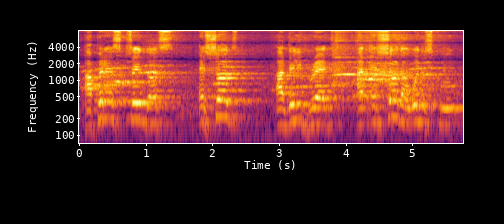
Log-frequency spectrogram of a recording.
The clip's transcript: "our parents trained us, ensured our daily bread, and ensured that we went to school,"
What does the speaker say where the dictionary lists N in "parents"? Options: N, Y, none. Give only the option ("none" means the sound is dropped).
N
